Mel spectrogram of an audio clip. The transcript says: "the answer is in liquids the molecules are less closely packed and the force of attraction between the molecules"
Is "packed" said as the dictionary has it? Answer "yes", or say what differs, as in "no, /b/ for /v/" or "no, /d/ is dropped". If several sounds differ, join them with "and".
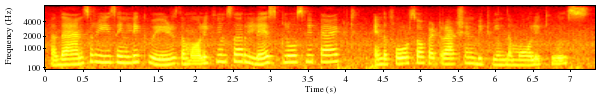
yes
